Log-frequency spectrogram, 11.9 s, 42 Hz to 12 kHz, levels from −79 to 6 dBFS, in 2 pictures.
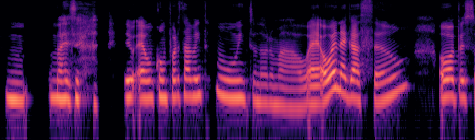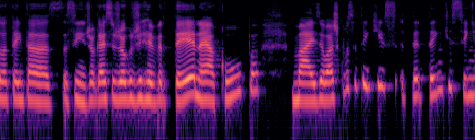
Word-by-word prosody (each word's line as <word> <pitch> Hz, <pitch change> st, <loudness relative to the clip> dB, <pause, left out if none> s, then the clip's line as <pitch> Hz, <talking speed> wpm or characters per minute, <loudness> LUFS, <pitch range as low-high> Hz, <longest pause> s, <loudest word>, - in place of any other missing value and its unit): Hum, 220 Hz, -1 st, 0 dB, 0.3 s
mas 230 Hz, -1 st, +1 dB
é 230 Hz, +3 st, -2 dB
é -, -, +3 dB
um 230 Hz, -, -1 dB
comportamento 245 Hz, +2 st, -1 dB
muito 235 Hz, -5 st, -1 dB
normal, 175 Hz, -4 st, -7 dB
eh, 185 Hz, +2 st, +4 dB
ou 215 Hz, -, +8 dB
é 330 Hz, -, +8 dB
negação 235 Hz, 0 st, 0 dB, 0.5 s
ou 245 Hz, -, +4 dB
a 250 Hz, -, +2 dB
pessoa 230 Hz, -1 st, -3 dB
tenta, 215 Hz, -3 st, 0 dB, 0.2 s
assim, 205 Hz, -1 st, -3 dB
jogar 215 Hz, +1 st, +1 dB
esse 225 Hz, +1 st, -3 dB
jogo 220 Hz, +1 st, +2 dB
de 225 Hz, -, -1 dB
reverter, 220 Hz, +3 st, +4 dB
né, 220 Hz, -2 st, +5 dB
a 210 Hz, -, +2 dB
culpa. 275 Hz, +8 st, -4 dB, 0.4 s
Mas 210 Hz, 0 st, +2 dB
eu 215 Hz, -1 st, +3 dB
acho 220 Hz, +1 st, 0 dB
que -, -, -18 dB
você 335 Hz, +4 st, -8 dB
tem 385 Hz, -2 st, -1 dB
que 370 Hz, 0 st, -3 dB
se 370 Hz, +4 st, -19 dB, 0.2 s
te 250 Hz, 0 st, -1 dB
tem 255 Hz, +4 st, -3 dB
que, 355 Hz, +2 st, -6 dB
sim, 260 Hz, -7 st, -7 dB
230 Hz, 185 wpm, -23 LUFS, 215-250 Hz, 0.5 s, ou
